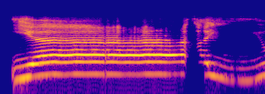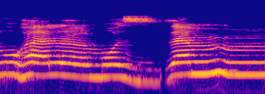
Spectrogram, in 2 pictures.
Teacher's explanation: Muzammil ada zai bertasdid, kemudian mim bertasdid wajib ghunnah ya, dia ghunnahkan.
